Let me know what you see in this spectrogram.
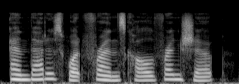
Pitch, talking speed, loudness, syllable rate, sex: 210 Hz, 175 wpm, -16 LUFS, 3.8 syllables/s, female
